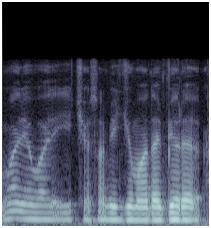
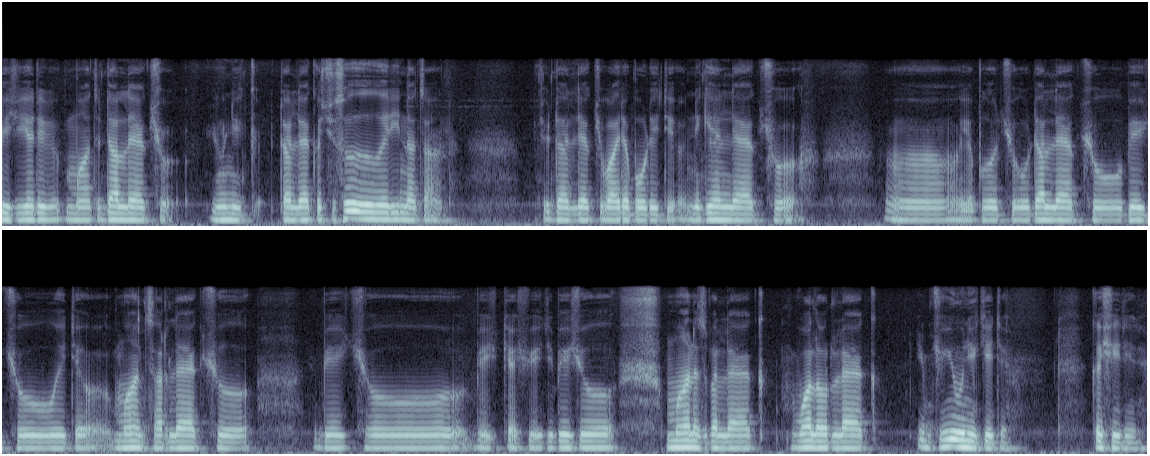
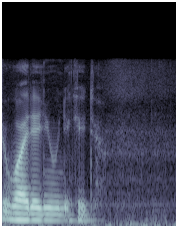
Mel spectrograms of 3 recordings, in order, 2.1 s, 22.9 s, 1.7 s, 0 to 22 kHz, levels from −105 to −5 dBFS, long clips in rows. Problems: background sounds at intervals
